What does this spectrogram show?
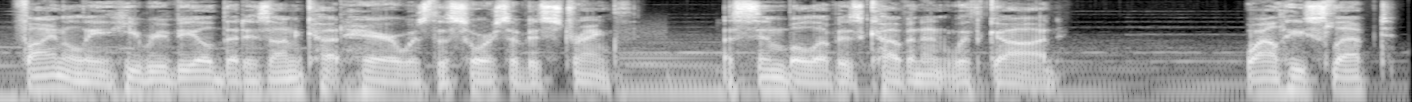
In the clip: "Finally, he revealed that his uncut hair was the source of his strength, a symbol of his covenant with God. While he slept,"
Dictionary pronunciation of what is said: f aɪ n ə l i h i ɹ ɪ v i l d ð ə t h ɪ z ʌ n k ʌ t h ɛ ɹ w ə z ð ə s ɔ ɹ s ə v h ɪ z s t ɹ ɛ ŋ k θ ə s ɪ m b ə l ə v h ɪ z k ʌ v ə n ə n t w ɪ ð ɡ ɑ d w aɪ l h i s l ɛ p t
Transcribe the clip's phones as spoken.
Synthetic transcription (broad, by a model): f aɪ n l i i ɹ ɪ v i l d ð ə t h ɪ z ʌ n k ʌ t h ɛ ɹ w ə z ð ə s ɔ ɹ s ə v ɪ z s t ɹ ɛ ŋ k θ ə s ɪ m b l ə v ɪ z k ʌ v ə n ə n t w ɪ ð ɡ ɑ d w aɪ l i s l ɛ p t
